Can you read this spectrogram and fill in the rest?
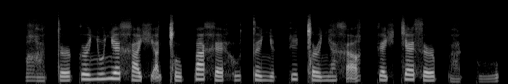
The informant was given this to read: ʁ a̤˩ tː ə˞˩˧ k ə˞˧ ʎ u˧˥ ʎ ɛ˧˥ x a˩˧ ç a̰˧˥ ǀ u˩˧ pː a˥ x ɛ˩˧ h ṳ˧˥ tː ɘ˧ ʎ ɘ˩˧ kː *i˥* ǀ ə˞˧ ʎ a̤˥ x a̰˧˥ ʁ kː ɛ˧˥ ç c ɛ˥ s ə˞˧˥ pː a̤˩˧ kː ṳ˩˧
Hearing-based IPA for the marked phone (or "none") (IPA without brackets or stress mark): i˥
